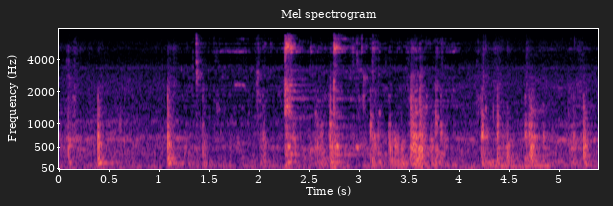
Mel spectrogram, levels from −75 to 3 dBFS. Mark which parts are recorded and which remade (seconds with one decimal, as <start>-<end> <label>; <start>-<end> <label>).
0.0-1.2 recorded; 1.2-4.0 remade; 4.0-5.4 recorded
